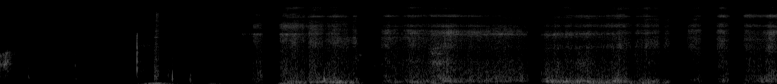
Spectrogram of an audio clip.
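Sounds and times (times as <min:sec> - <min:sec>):
brush calligraphy writing: 0:02.4 - 0:07.7
ink stick grinding on an inkstone: 0:02.4 - 0:07.7.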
